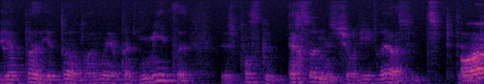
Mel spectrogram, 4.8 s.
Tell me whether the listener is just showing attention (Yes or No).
No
